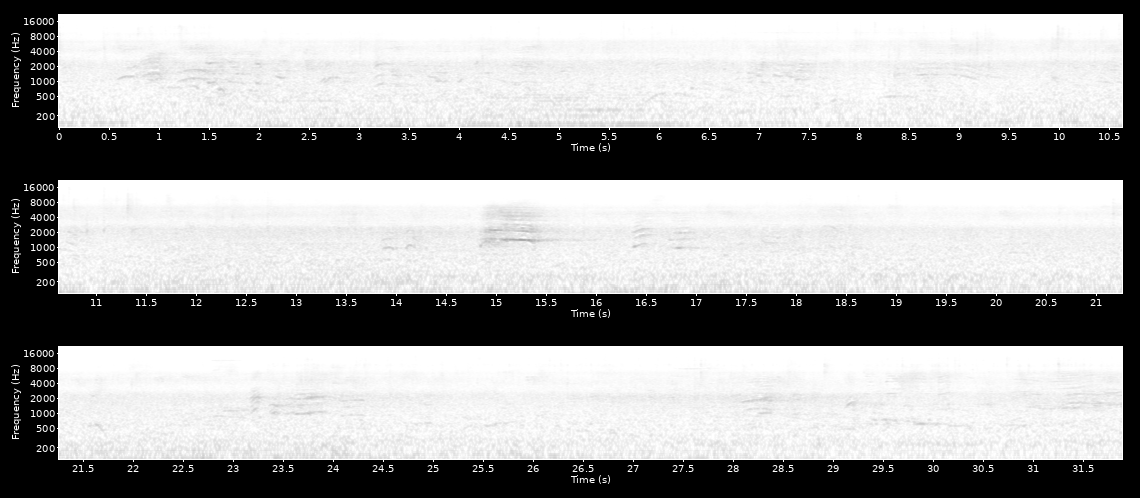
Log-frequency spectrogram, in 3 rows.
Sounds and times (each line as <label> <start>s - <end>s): Cars passing by 0.0s - 31.8s
distant water fall 0.0s - 31.8s
voices 0.0s - 31.8s
kids playing 0.4s - 11.5s
kids playing 13.7s - 18.8s
kids playing 22.6s - 26.0s
kids playing 26.6s - 31.8s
